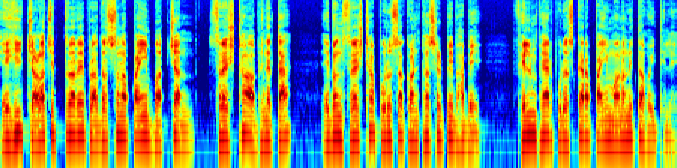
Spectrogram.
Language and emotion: Odia, neutral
